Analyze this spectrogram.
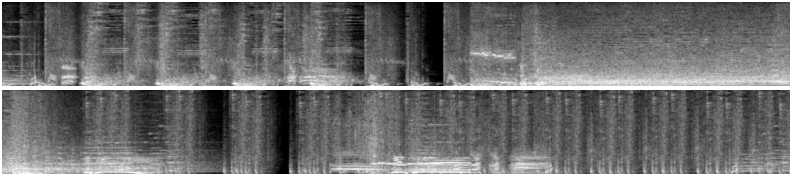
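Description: Video game sound effects of battling troops clash and burst.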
